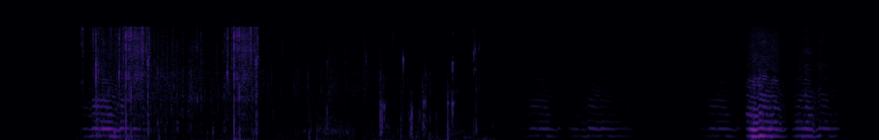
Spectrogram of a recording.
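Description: Animated-film sound effects: crunching, crackling noises for the first few seconds, then a housefly buzzing in two short bursts near the end.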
